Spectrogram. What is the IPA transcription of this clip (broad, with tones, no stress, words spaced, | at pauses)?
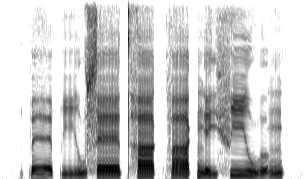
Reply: pɛː˨˩piː˨˥wsɛː˧ t̪ʰaː˧k̚faː˨˥k̚ŋe˨j fiː˥wʊ˨˥ŋ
